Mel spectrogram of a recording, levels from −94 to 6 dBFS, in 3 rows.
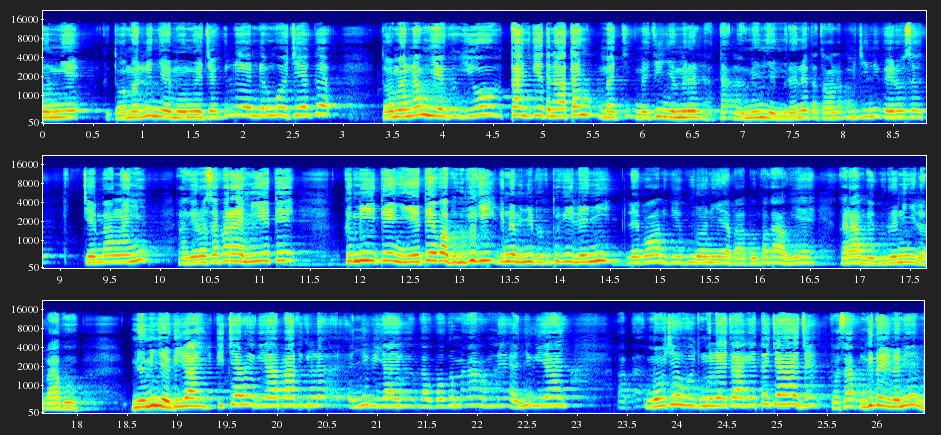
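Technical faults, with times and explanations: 18.97 s, compressed frames skipped: about one 23.2 ms frame of the compressed speech is missing, so the audio jumps ahead roughly 20 ms. Overlapping neighbour frames smear the join into a brief blip. The waveform shows a smoothed phase jump, and the spectrogram a thin vertical seam without a sharp broadband click.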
